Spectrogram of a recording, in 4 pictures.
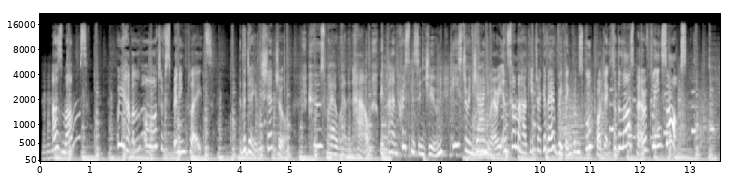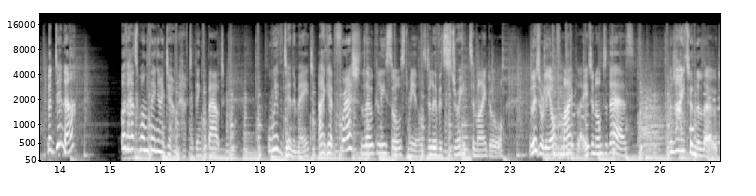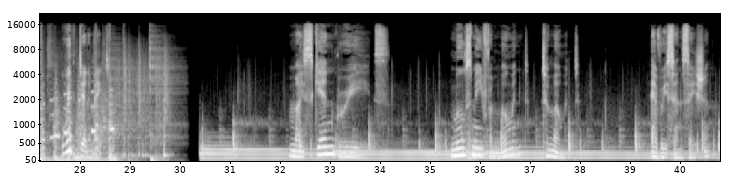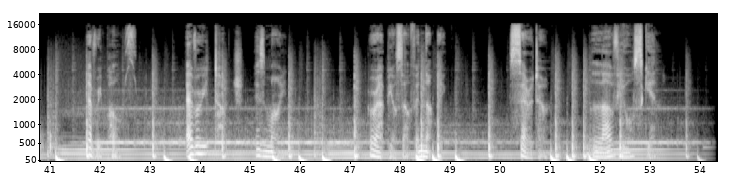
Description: british rp | natural
Victoria_Ekanoye_RP_Accent.mp3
